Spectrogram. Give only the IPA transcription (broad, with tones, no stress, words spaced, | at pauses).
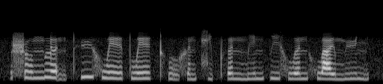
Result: ʂʊ˧˥ŋlə̰˨˩nt̪ʰy˥˧ xwe˥˧ɪ̯t̪we˥˩ɪ̯ kʰṵ˨˩xə˦nt͡ɕi˩ pʰə˥˩nmi˥npi˥˩xwə˥n xwa˥˧ɪ̯my˥˩n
